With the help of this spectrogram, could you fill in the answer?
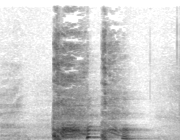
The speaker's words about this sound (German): Man darf ja nicht mehr husten hier, sonst wird einem gleich wieder was angehängt.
